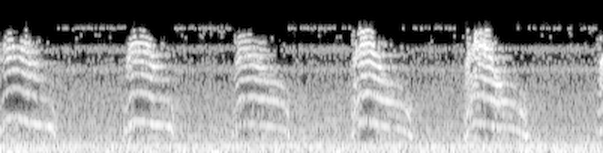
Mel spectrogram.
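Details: Kitten calling its mother: five high, arched meows, each falling at the end, spaced roughly a second apart over a steady low hum.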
